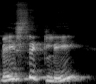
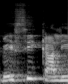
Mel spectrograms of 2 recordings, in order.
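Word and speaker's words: basically: পারি আর কুড হচ্ছে বেসিকলি এই যে বেসিকালি বলি এটার সঠিক উচ্চারণ হয় বেসিকলি বেসিকলি আচ্ছা তাহলে বেসিকলি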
